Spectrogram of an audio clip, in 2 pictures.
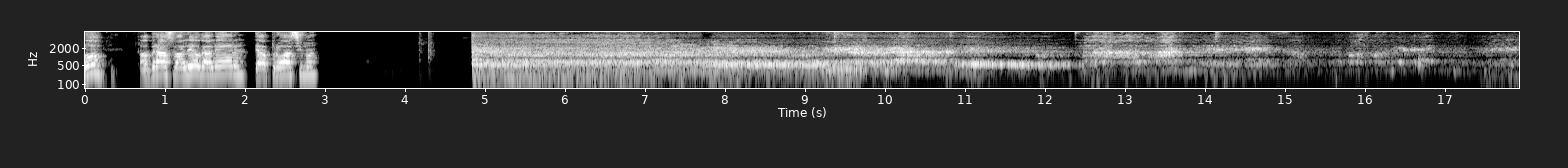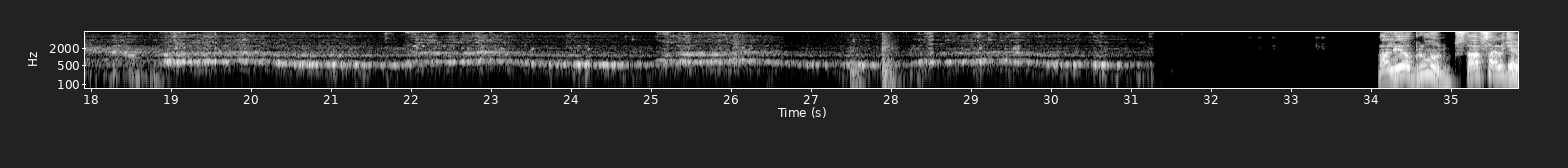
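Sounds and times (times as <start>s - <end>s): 
speech: 0.0s - 3.0s, 34.2s - 35.8s
large stadium crowd singing in a jingle: 4.8s - 31.3s.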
